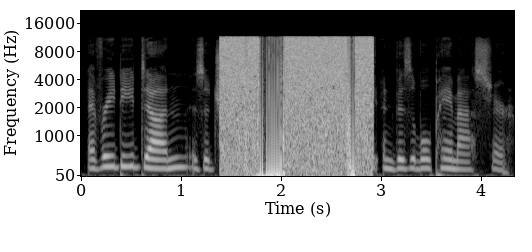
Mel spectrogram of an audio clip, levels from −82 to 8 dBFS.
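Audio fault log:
1.40–2.93 s, samples built from the wrong bytes: loud white noise replaces the speech, because misassembled sample bytes push the fast-changing low bits into each value's large part.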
